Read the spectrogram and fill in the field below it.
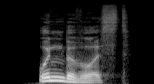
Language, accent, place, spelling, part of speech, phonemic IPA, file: German, Germany, Berlin, unbewusst, adjective, /ˈʊnbəˌvʊst/, De-unbewusst.ogg
- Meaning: unconscious, unaware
